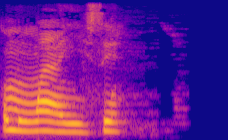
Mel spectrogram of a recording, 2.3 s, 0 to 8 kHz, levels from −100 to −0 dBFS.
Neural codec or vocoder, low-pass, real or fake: none; 7.2 kHz; real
